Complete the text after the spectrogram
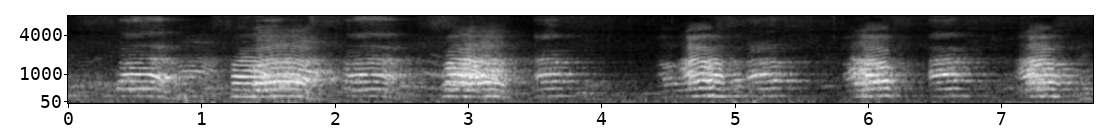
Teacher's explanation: Jadi ada keluar udara tapi terhalang bibir nempel ke gigi ujung gigi ya. Ini umpama bibir ini gigi nempel nempel ya.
